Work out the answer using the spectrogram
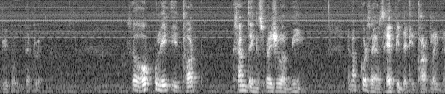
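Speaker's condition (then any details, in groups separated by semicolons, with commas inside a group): No condition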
